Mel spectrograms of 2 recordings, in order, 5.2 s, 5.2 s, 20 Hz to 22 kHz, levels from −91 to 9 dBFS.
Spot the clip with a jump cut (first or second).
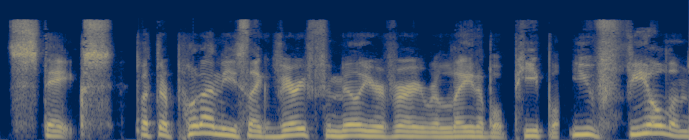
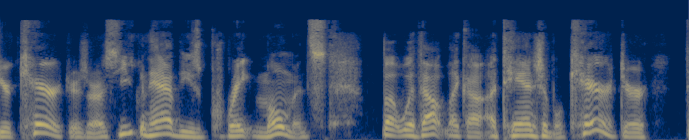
first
